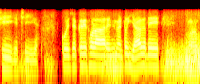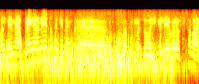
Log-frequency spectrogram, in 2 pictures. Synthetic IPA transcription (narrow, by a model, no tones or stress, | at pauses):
ʈʰiːkɛːʈʰiːkɛːkoːiːt͡ʃəkːəɾeːt̪ʰoːɽaːəɾẽːɲd͡ʒmɛ̃ːɳʈɦoːijaːɡt̪eː | bənd̪eːmɛ̃ːəpɳeːɡəɾnẽːt̪ʊsãːkɪt̪ə̃k | məd͡ʒd̪uːɾiːkeleːbəɾʊt̪ʰːsəlaː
